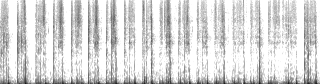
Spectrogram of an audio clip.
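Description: A deck of tarot cards being shuffled by hand: an irregular run of quick card slaps and flutters, about four a second.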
